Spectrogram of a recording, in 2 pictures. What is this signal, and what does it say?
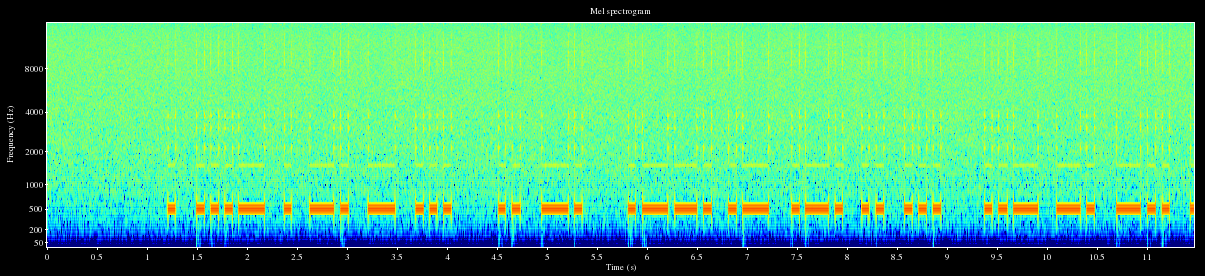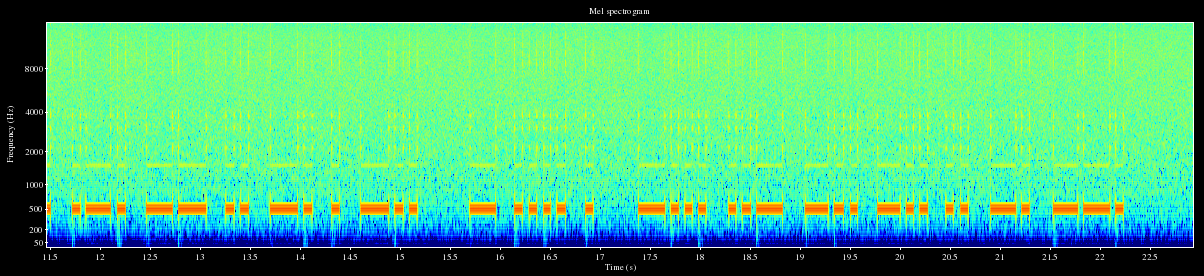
Morse code, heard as a keyed tone, hand-sent with a straight key, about 17 wpm, 510 Hz. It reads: EVENTS IN PARIS UNDERMINED THE BUDDING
